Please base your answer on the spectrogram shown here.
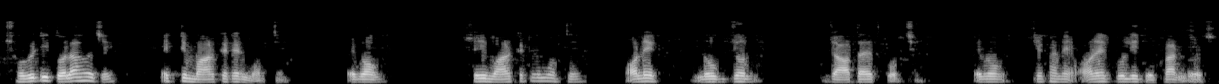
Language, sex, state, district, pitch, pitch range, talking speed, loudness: Bengali, male, West Bengal, Jhargram, 130 Hz, 120-140 Hz, 110 wpm, -18 LUFS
